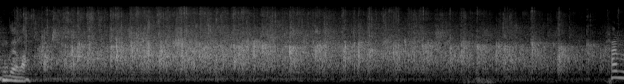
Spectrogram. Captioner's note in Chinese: 掌聲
